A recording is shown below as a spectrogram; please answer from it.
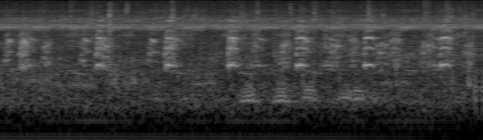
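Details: Night frog chorus with croaks arriving roughly every two-thirds of a second, bright rasping pulses answered by lower, softer grunts, all above a constant high-pitched drone.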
